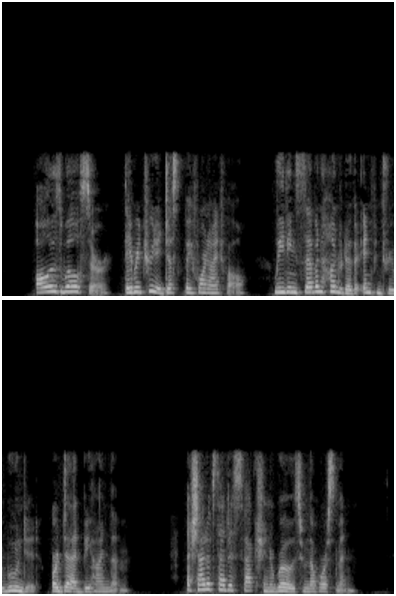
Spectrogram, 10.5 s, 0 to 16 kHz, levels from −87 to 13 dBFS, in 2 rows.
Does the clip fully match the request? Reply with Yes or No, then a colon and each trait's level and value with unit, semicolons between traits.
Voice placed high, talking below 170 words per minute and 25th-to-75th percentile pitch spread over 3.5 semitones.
Yes: high, 225 Hz; average, 160 wpm; average, 5.2 semitones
